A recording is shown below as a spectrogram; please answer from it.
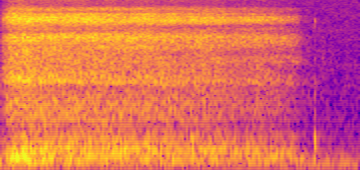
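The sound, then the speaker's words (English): A big deep breath drawn in during a guided breathing exercise, a steady airy rush lasting nearly two seconds before it stops, followed by a tiny click. “So let's take a big deep breath in”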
